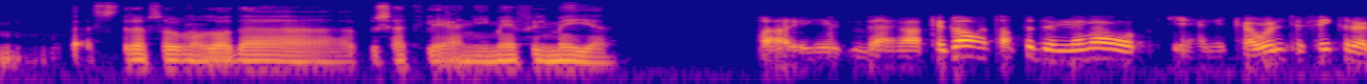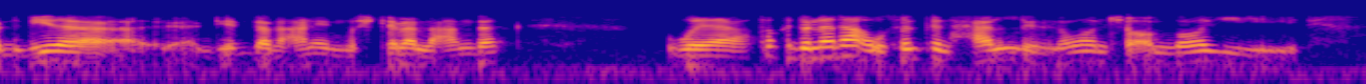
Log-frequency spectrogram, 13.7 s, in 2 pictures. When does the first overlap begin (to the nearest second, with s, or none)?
none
